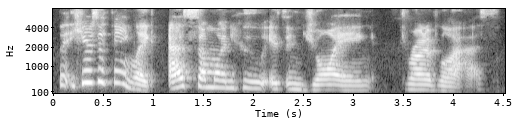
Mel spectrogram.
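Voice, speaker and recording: Woman, mid-pitched voice, casual book chat, blunt, exasperated. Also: huge pitch swings, a little slow. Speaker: book reading livestream host. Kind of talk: casual chat about books.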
